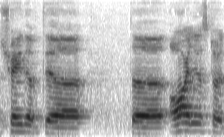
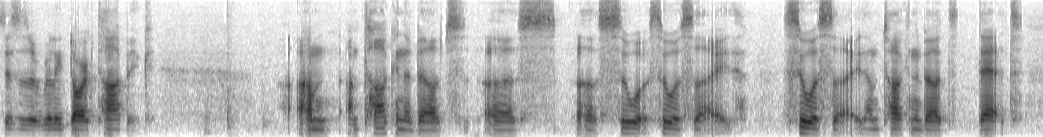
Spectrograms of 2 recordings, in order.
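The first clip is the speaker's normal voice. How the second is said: low, hushed whisper; 5 semitones lower than usual. Leaning in close to the camera to bring up a dark topic: whispering. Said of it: "to whisper it to you guys".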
